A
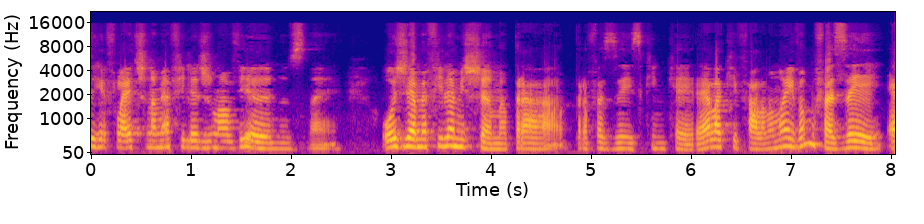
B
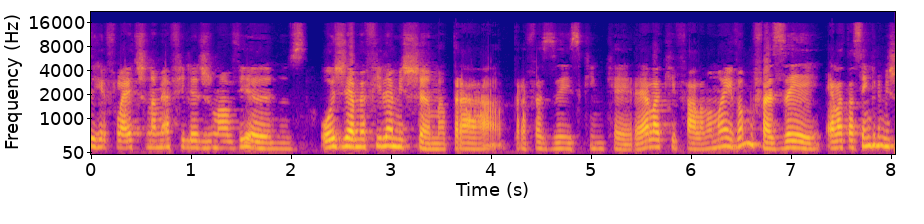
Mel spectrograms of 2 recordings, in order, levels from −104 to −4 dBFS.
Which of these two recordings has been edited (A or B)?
B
